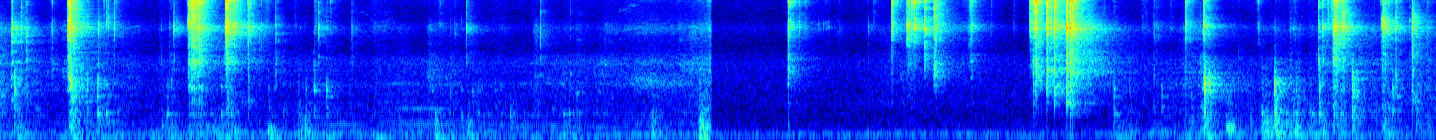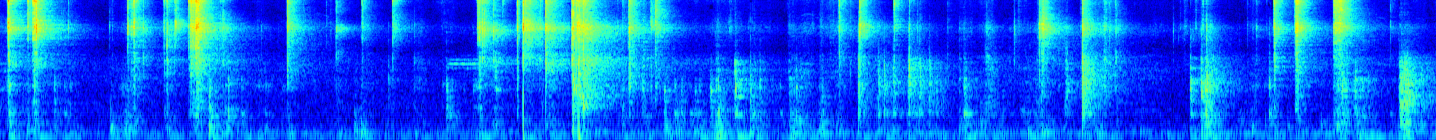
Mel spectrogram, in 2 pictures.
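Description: Cylindrical lithium-ion cells clicking and clacking against each other and a wooden holder as they are set down and arranged by hand, in irregular knocks throughout.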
